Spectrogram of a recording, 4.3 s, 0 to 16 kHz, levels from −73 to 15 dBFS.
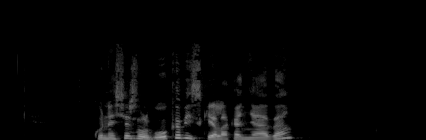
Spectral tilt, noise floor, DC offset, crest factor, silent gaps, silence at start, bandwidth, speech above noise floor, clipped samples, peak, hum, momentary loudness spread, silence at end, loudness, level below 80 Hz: -4.5 dB/octave; -81 dBFS; under 0.1%; 20 dB; none; 0.95 s; 11.5 kHz; 52 dB; under 0.1%; -12 dBFS; none; 8 LU; 1.35 s; -30 LUFS; -84 dBFS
